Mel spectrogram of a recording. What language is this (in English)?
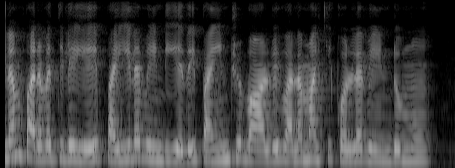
Tamil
